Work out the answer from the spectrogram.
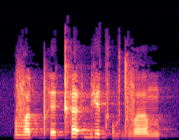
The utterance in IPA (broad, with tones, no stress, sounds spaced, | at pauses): v a˩ ʈ pʰ e˩ kʰ ɛ˧ ʔ bʲ e˧ d ʔ o̤˩ d v ɜ˩ m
